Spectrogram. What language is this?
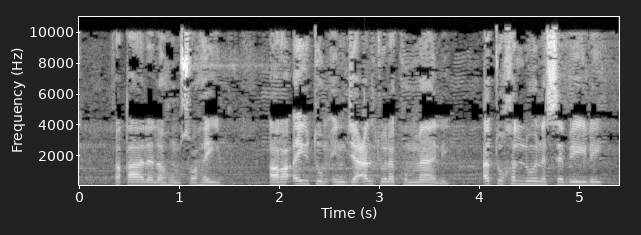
Arabic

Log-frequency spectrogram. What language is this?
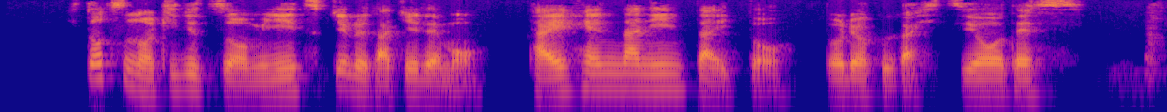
Japanese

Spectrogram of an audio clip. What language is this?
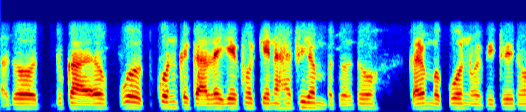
Manipuri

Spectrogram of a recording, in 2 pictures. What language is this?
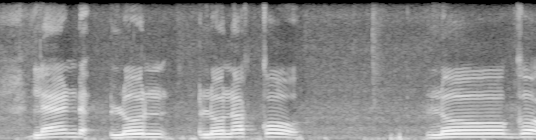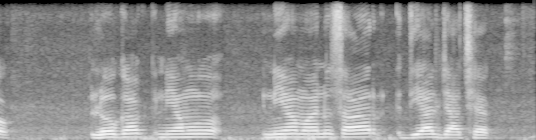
Magahi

